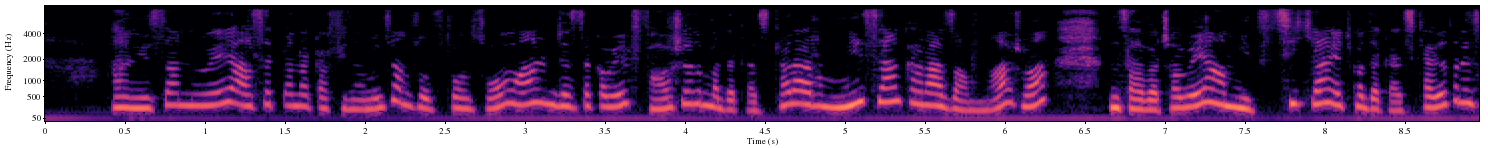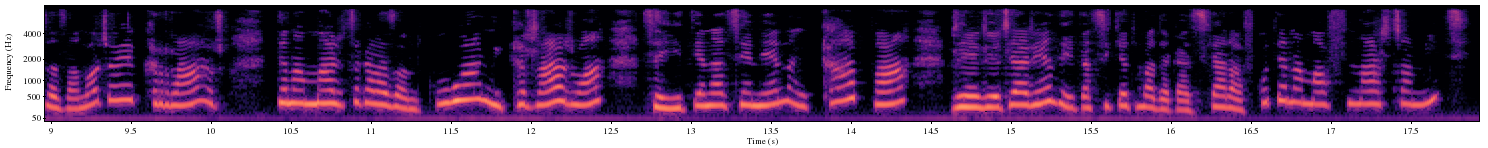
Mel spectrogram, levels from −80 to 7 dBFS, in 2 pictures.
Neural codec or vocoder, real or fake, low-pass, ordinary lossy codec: none; real; 7.2 kHz; AAC, 48 kbps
